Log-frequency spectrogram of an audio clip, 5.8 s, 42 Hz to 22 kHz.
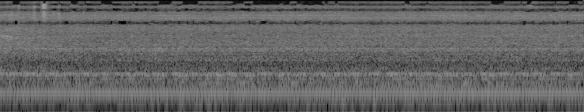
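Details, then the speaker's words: Gas dryer that was not heating, after replacing the gas valve coils, at startup: steady low hum and even drum rumble with no scraping, squeal or thumping while the igniter glows before the flame; dryer running normally. "Now we can see how igniter is glowing. And after like 20 or 30 seconds, we're supposed to be see first flame, which is will be mean the dryer is working right now."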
